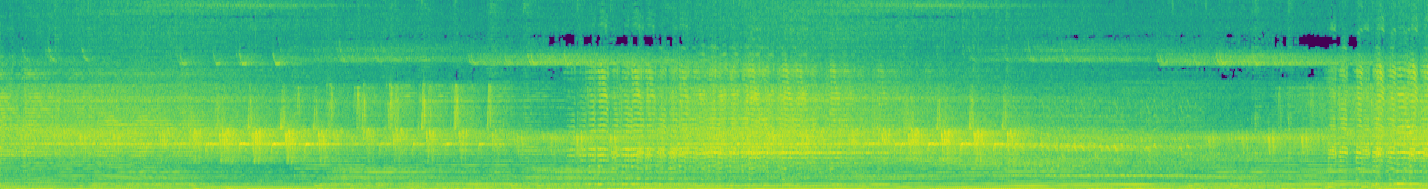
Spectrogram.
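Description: Sitar being played, a quick run of bright plucked notes over a low steady drone; the playing thins out for a moment around the middle before picking up again.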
